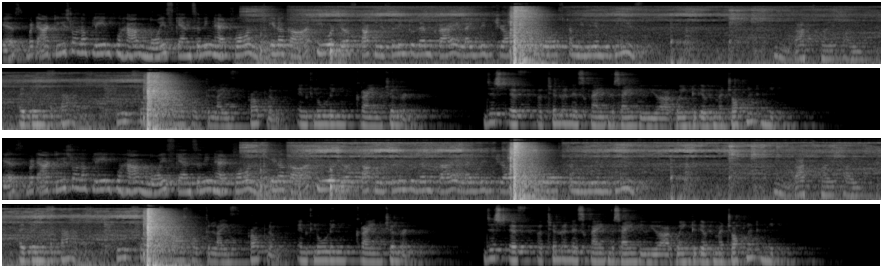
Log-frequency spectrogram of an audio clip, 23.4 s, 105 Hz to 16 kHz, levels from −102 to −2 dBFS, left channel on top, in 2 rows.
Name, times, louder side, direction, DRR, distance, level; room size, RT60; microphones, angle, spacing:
voice 1, 0.0-8.5, left 1 dB, 25° left, 4 dB, 2.9 m, -52 dB
sound 1, 3.1-14.3, right 4 dB, 40° right, 3.3 m, -39 dB
voice 2, 10.3-11.5 11.9-12.9 13.2-14.8 15.0-17.2 18.1-22.0, right 1 dB, 25° right, 4 dB, 2.6 m, -56 dB
19.0 x 18.0 x 9.8 m, 1.1 s
head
